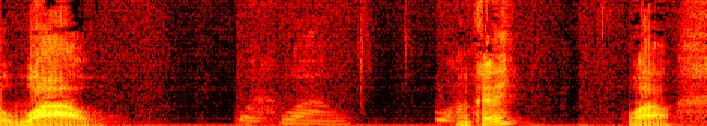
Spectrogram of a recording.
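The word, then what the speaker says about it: و: lips is the letter wow. Wow. Okay? Wow. And the description of how the wow is pronounced, if you look at the picture, it shows that the lips aren't quite closed.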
